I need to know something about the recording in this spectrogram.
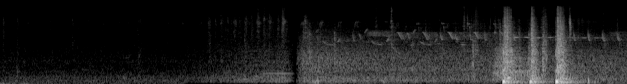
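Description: Fist knocking on a door, a quick run of about four knocks about five seconds in, over a steady background hiss.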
